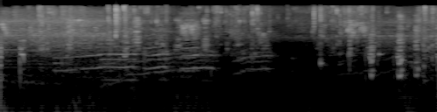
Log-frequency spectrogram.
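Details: A blue call duck gives a quick run of high, nasal quacks over about two seconds, then quieter calls with other farmyard sounds behind.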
